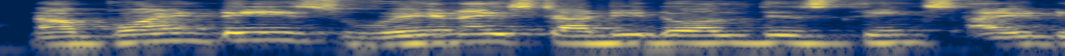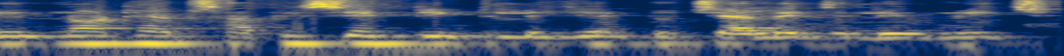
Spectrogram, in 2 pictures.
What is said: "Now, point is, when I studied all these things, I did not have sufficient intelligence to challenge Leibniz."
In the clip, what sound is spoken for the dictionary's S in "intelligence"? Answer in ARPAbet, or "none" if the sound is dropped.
none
